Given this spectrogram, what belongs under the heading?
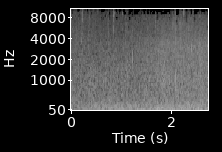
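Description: Steady rain pours in the video game A Plague Tale: Requiem, a dense, continuous hiss of drops falling on surfaces, even and unbroken with no voices over it.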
